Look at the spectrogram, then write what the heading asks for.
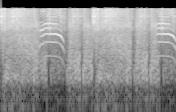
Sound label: melee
